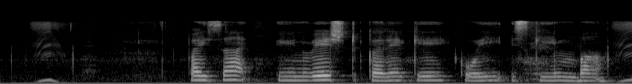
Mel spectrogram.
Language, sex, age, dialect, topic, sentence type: Bhojpuri, female, 25-30, Western, banking, question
